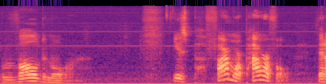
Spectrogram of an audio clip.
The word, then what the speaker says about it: Voldemort: I would go with Voldemort with the soft R and that's how the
